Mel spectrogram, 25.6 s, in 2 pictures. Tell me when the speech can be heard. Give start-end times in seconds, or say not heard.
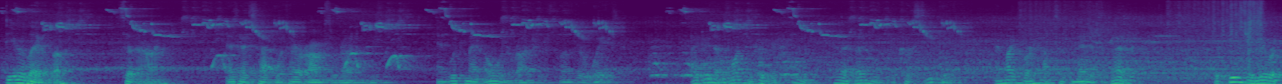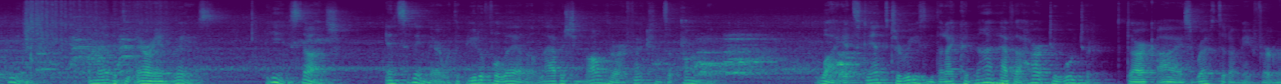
0.0-11.4, 12.2-20.2, 20.9-25.6.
